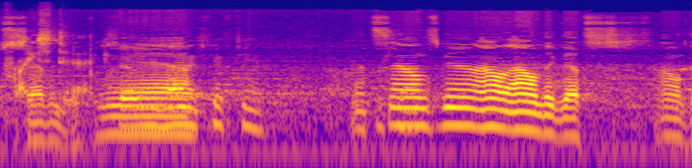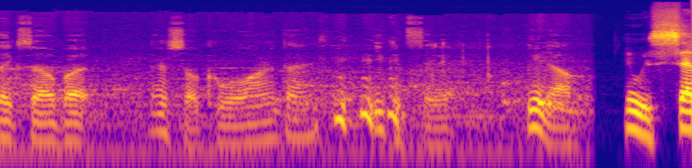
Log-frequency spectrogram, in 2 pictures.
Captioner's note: laughs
